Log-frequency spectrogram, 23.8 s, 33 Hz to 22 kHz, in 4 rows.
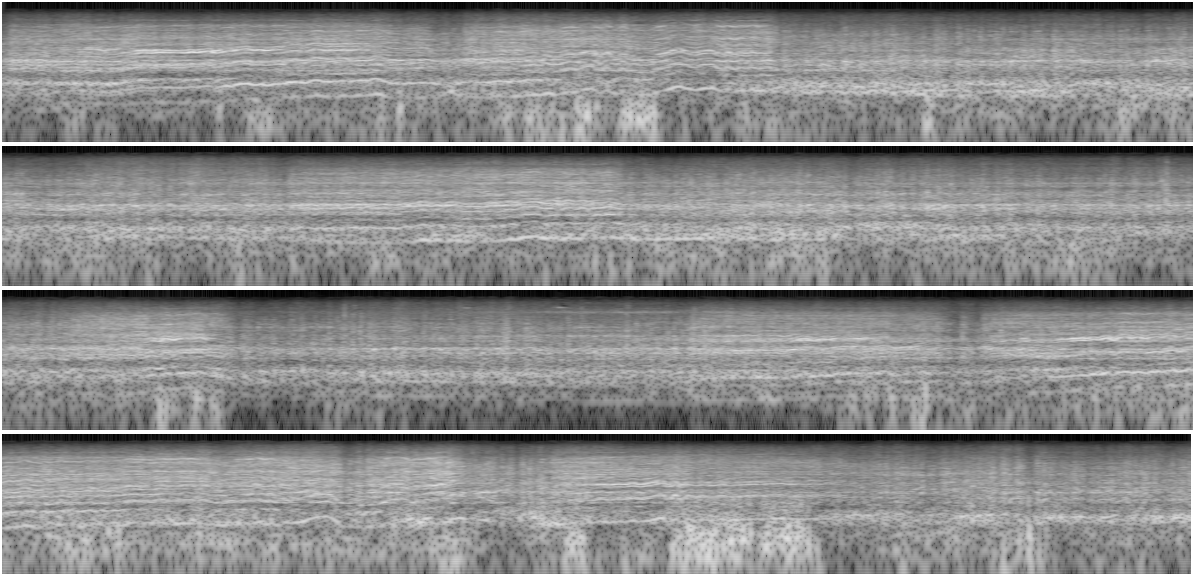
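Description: A 2020 KTM Freeride electric dirt bike whines at rising and falling pitch as it rides, with tyre and chassis noise close and loud throughout and no engine roar.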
